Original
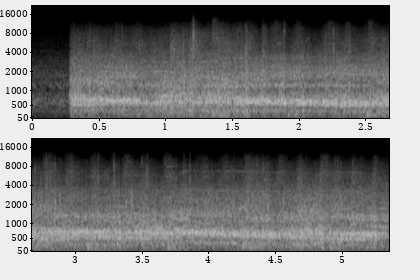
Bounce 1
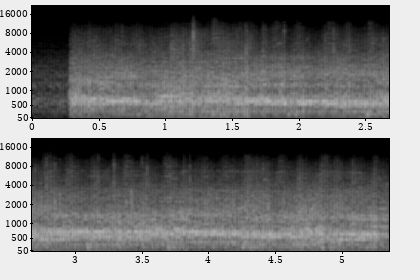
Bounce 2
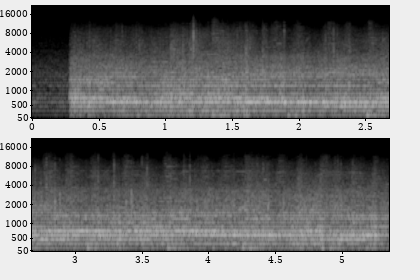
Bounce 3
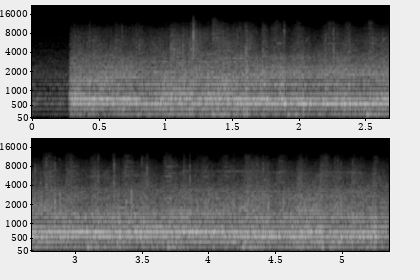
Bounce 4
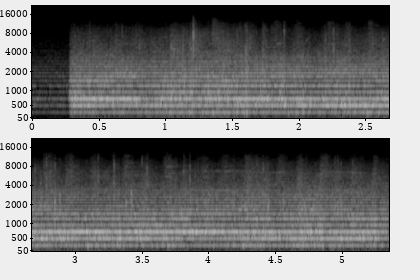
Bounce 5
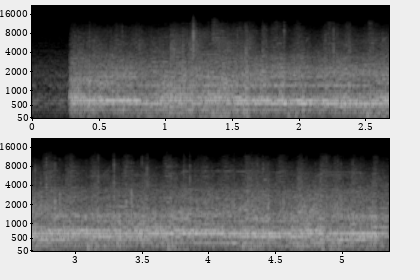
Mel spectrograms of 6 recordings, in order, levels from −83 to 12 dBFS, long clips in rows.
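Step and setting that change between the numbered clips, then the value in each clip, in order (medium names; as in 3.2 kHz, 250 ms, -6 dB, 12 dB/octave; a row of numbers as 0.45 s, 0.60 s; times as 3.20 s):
robot voice, frequency: 90 Hz, 150 Hz, 180 Hz, 240 Hz, 110 Hz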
